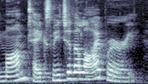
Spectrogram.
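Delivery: usual speaking voice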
